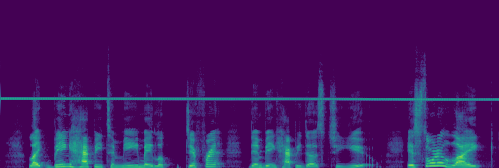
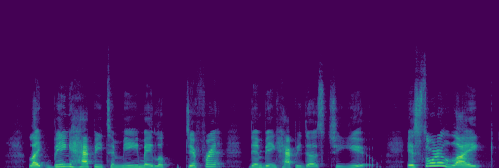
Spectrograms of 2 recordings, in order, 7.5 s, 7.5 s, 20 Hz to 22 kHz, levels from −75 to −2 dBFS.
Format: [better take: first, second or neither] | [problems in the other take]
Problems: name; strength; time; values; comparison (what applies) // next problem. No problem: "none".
second | high-pitched whine; noticeable; throughout; 9 kHz, 10 dB below the speech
